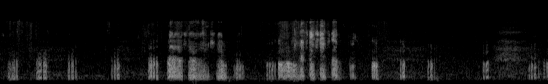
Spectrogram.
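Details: Rasping pulsed chatter from a pet meerkat during teasing play with its owner: short noisy grunts repeated several times a second, with louder clustered bursts around the middle, then sparser calls.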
